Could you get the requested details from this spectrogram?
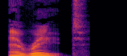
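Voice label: "arete", English, British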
